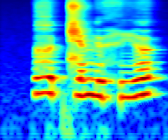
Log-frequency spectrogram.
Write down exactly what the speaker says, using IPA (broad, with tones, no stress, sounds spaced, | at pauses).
ɣ ə˦˥ t̚ t͡ɕ ɛ˨˦ n ɨ˨˩ h i˨˦ ə̯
